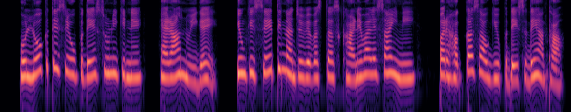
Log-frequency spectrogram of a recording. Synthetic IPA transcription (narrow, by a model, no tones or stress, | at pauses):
ɦoːɾloːkt̪eːsɾeʊpd̪eːsːʊɽ̃ikɪne | ɦɛːɾaːnɦʊiɡɐe | kjũːk̬iseːt̪ɪnãd͡ʒoʋjəʋəst̪ʰasɪ̥kʰaːɽ̃eʋaːlesãːĩnĩː | pəɾɦɐkːasaːʊɡiʊpd̪eːsd̪eːãt̪ʰaː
